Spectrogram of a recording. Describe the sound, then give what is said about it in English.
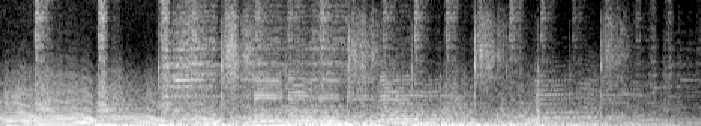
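The intro jingle of a wrestling home video on VHS plays as loud, dense synthesized music with sustained chords and punchy accents, easing slightly in volume toward the end. “well, it's the sound of my childhood, basically. This is the WWF Silver Vision video intro.”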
